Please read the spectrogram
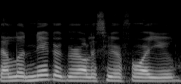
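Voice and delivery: ordinary talk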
